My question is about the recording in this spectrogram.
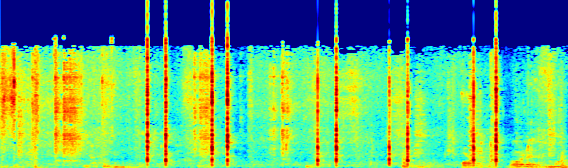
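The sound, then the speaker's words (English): Chairs knock and clatter as they're pulled up and shifted for people to sit on, a series of sharp wooden bumps and clicks, with murmured voices in the background. “Grab that chair and pull another one up if you guys want to sit.”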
